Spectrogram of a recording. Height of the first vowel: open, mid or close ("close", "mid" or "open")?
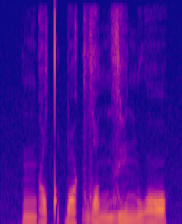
open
